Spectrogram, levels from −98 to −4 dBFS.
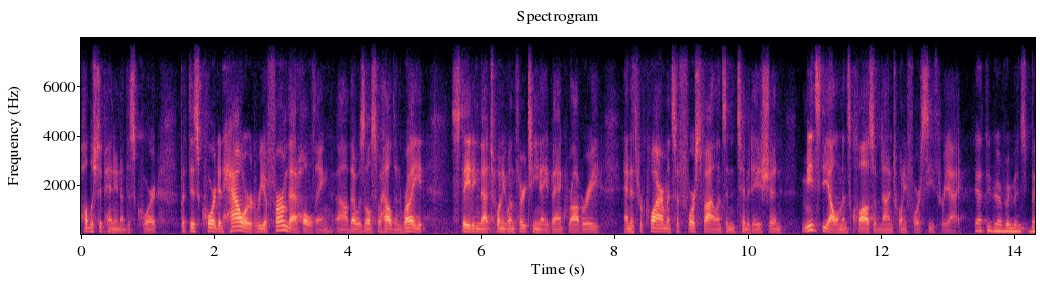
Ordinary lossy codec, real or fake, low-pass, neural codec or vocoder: Opus, 32 kbps; fake; 7.2 kHz; codec, 16 kHz, 0.8 kbps, ZipCodec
